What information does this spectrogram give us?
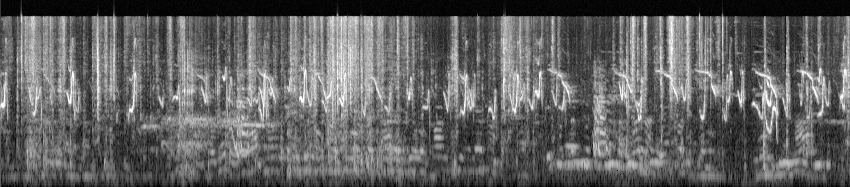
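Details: Francolin (teetar) chicks peeping together: a dense stream of thin, high, downward-slurred peeps, overlapping and constant, with soft rustling and faint clicks underneath.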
